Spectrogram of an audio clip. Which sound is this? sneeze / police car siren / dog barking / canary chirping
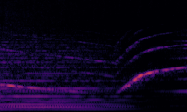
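police car siren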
